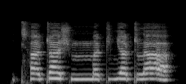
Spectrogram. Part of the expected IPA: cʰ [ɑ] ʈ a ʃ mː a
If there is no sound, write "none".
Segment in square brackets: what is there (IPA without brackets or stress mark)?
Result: a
